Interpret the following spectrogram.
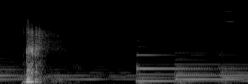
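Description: A single sharp thunk about a quarter second in, over background film music of sustained chords.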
